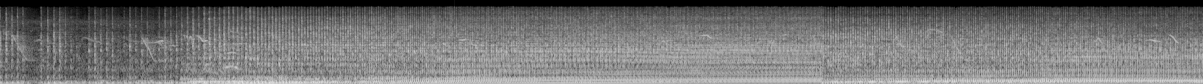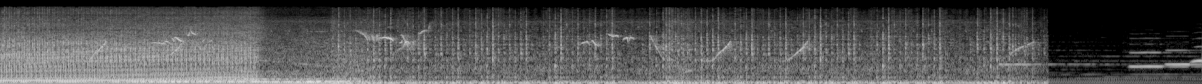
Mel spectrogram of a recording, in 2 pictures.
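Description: Tractor engine sound starting and running under load, its pitch climbing steadily as it revs for about twelve seconds, then going over to a rougher, noisier running with short high chirps scattered through it.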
